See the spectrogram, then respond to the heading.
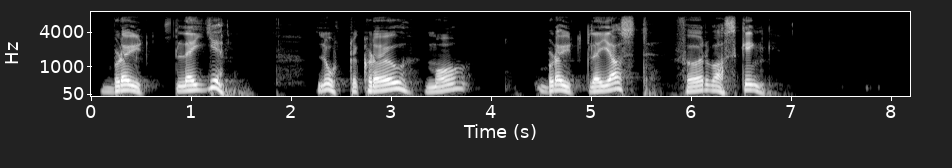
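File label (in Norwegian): "bLøytlejje", Numedalsmål; Verb; Hushald, mat, drikke; Personleg utstyr, klede, sko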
